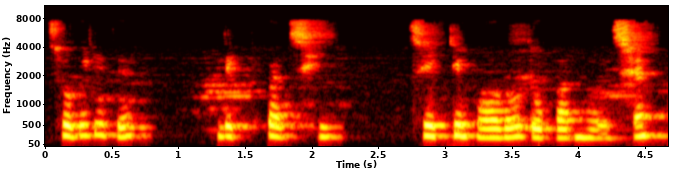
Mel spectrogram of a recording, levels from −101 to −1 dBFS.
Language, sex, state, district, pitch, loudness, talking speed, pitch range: Bengali, female, West Bengal, Malda, 230 Hz, -23 LUFS, 115 wpm, 220-245 Hz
